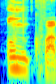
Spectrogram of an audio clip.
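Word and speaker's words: Umpqua: companies it's called the Aqua Bank the P is silent I don't know why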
